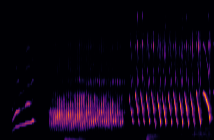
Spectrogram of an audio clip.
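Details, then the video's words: Canary 'cengkok mewah' tutor song for young caged birds: a rising doubled whistle, a long harsh buzzy trill, then a fast series of short repeated notes, with a brief low thump midway. "MASTERAN KENARI GACOR || Cengkok Mewah Mudah Masuk untuk Burung Bahan"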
